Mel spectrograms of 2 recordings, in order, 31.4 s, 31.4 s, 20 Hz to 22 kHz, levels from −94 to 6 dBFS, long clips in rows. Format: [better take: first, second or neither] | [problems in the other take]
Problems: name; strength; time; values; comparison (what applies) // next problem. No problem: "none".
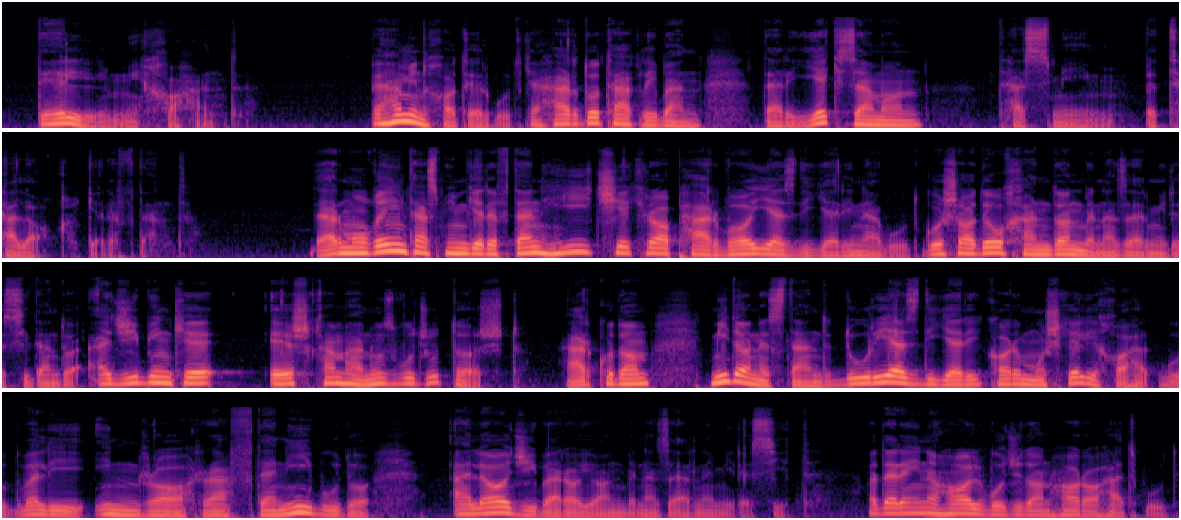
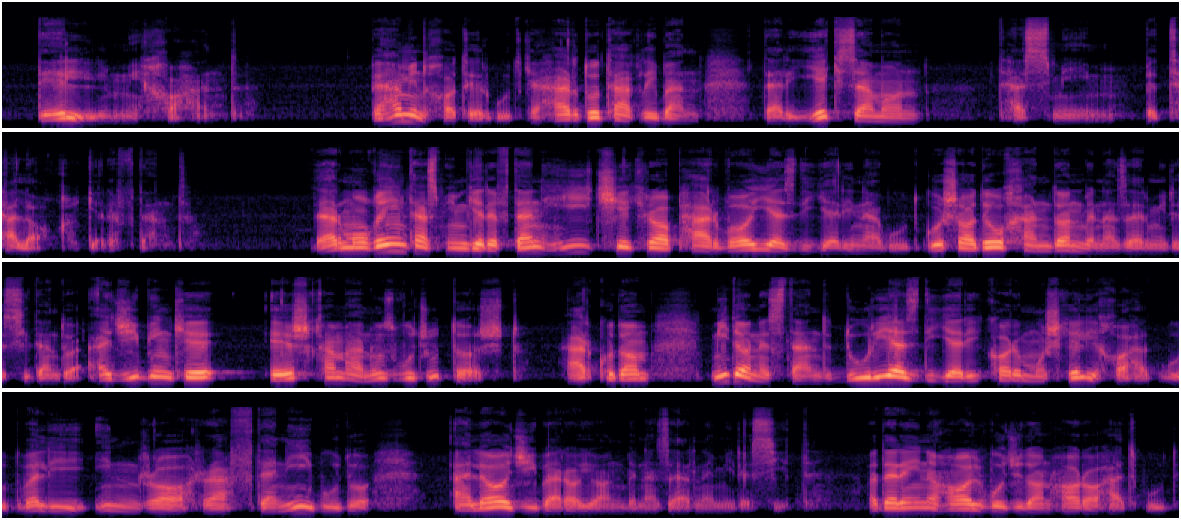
first | thin; somewhat; fading below 250 Hz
